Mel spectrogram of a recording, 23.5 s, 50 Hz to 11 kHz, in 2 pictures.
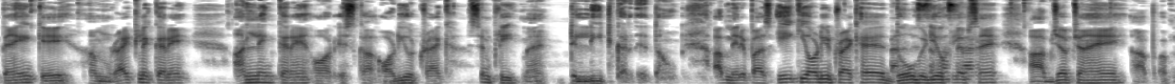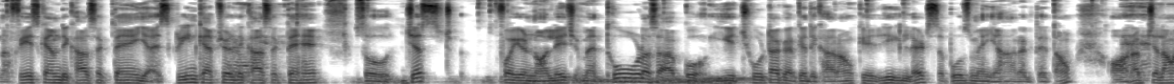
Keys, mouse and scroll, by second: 0.5 right click, 2.3 click, 5.9 Delete, 8.7 space, 10.0-12.6 drag, 12.6 space, 15.2-22.6 drag, 22.6 space.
